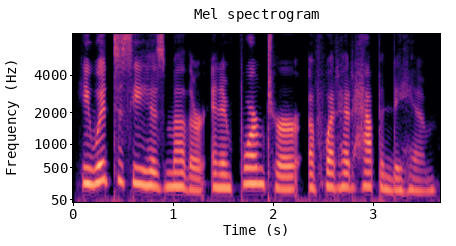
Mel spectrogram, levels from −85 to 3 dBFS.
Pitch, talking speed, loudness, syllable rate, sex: 200 Hz, 245 wpm, -18 LUFS, 5.7 syllables/s, female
